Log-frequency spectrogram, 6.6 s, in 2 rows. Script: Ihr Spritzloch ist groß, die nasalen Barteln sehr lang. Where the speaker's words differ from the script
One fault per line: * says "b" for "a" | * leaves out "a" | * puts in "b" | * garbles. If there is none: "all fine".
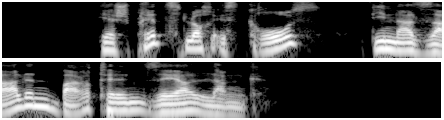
all fine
